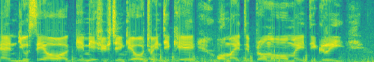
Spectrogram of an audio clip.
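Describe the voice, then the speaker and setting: Against noticeable background noise and audible room echo, a man speaks at a medium pitch with fairly even intonation. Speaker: IT engineer and career vlogger. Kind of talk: casual vlog commentary. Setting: outdoors at a stadium. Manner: fast.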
